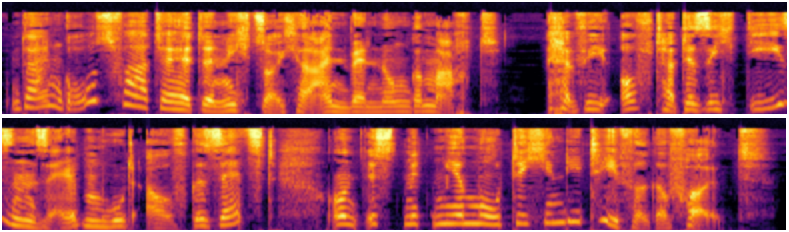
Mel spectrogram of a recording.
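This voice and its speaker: A woman's voice: medium pitch, very animated, unhurried, no echo, clean studio sound. Woman reading as a sly old merman. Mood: sly, hearty. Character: old male merman, sly, hearty, fond of brandy.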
